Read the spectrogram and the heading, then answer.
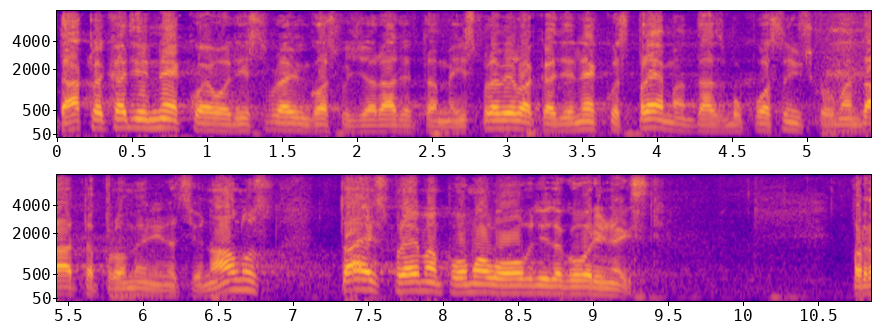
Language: Serbian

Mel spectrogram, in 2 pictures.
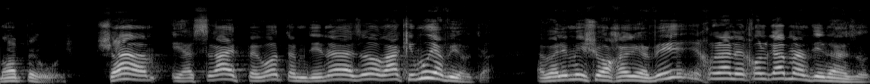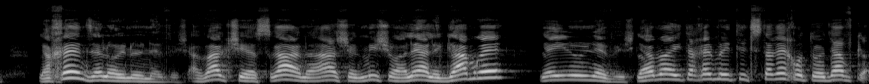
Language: Hebrew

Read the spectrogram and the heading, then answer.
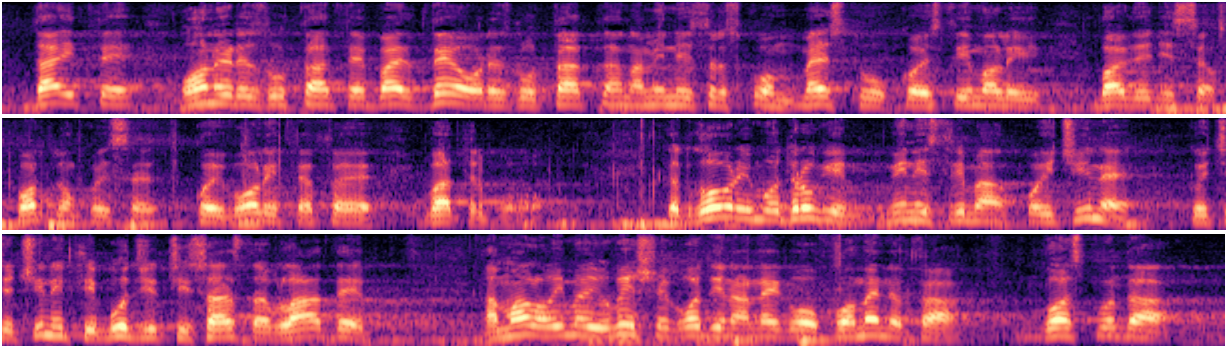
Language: Serbian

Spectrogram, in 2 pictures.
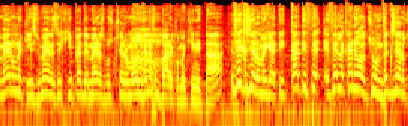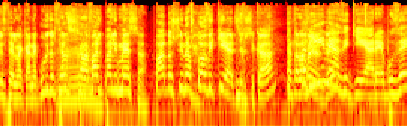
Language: Greek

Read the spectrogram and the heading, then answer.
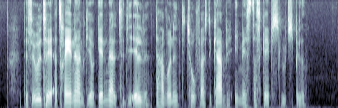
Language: Danish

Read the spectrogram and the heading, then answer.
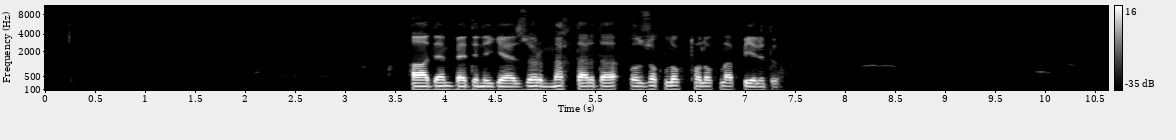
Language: Uyghur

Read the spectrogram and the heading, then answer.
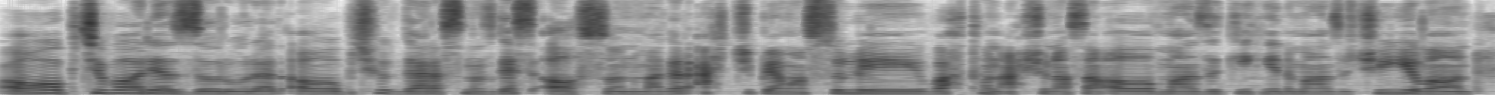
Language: Kashmiri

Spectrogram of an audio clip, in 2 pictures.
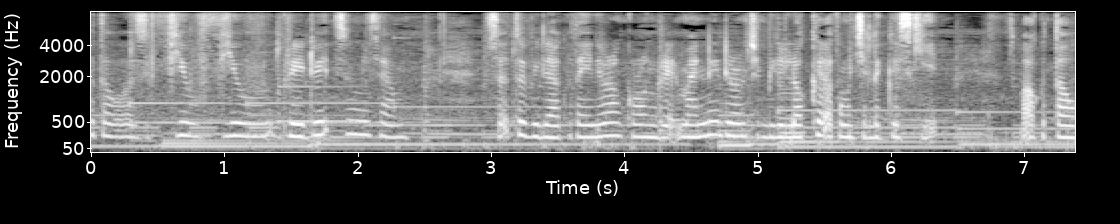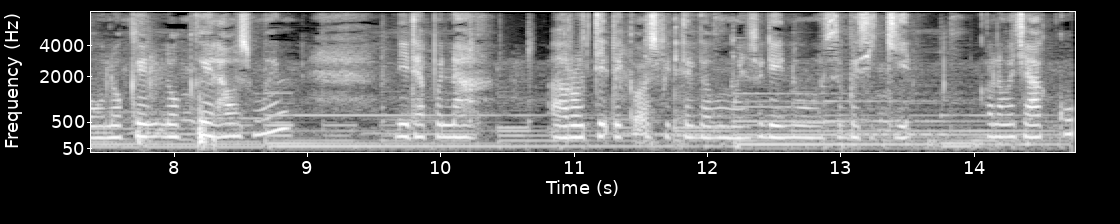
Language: Malay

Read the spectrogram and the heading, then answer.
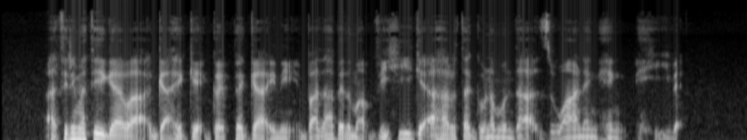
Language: Divehi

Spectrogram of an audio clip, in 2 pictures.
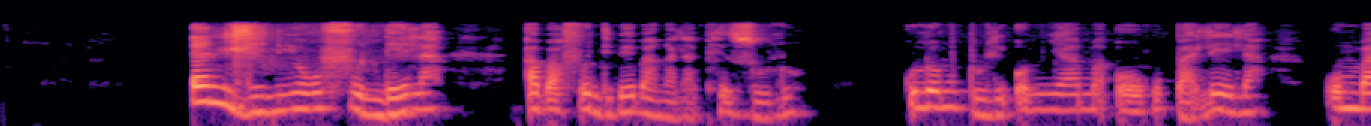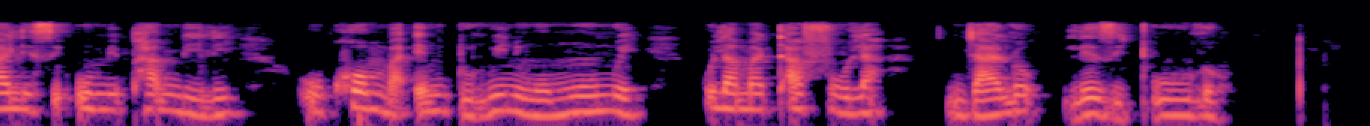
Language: North Ndebele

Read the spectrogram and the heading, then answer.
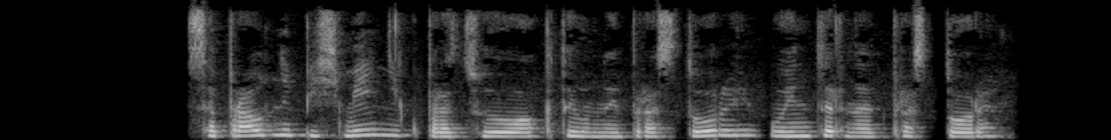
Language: Belarusian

